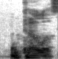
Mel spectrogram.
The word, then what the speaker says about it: Apellis: Apellis, that's right.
